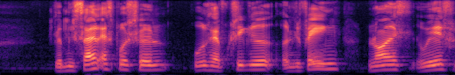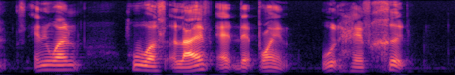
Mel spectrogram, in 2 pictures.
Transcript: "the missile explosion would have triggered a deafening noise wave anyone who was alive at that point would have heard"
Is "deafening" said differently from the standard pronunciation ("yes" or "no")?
yes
